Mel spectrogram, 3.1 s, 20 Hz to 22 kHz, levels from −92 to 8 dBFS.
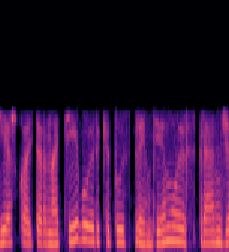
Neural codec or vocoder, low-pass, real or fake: codec, 16 kHz, 2 kbps, FunCodec, trained on Chinese and English, 25 frames a second; 3.6 kHz; fake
